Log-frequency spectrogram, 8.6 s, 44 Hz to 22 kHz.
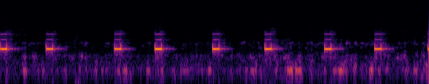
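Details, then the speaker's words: Pulse oximeter tone modulation demonstration: the beep pitch is higher for SpO2 of 100 percent, then lower for SpO2 of 85 percent, since pitch falls as oxygen saturation falls. "the higher the spo2 the higher the tone the lower the spo2 the lower the tone changing tones with changing spo2 is called tone modulation it sounds like this for an spo2 of 100 percent [Music] and it sounds like this for an spo2 of 85 percent"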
